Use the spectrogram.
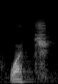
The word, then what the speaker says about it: watched: La che más sonido de T. Watched, watched, watched.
